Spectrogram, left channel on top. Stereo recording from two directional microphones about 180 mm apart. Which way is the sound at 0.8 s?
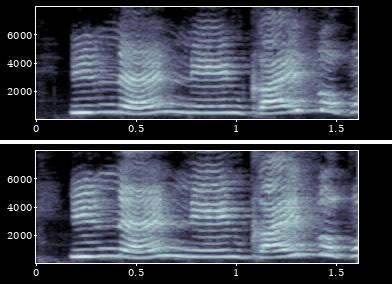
35° left (ahead or behind).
